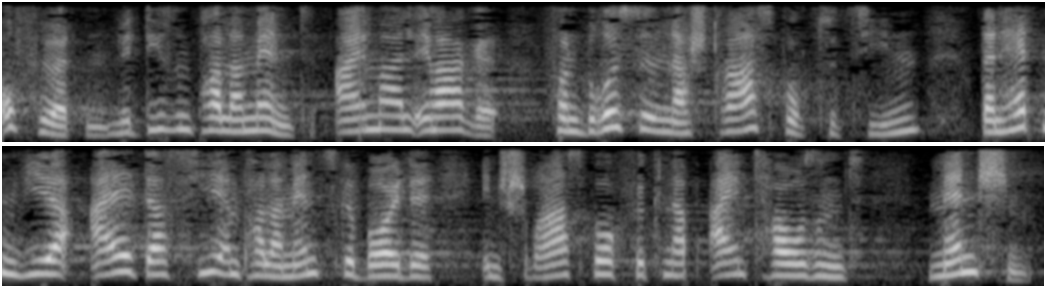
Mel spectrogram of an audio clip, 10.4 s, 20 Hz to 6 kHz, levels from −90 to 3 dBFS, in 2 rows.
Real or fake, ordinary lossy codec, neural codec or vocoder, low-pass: real; none; none; 5.4 kHz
